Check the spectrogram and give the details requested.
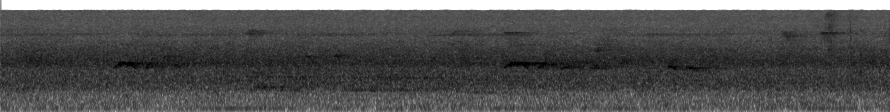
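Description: A few short bird chirps, one about a second in and two more around four and five seconds, over a steady outdoor background hiss.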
